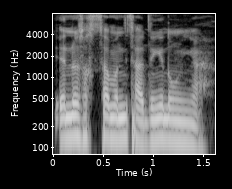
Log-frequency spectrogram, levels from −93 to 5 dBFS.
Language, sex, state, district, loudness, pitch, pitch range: Garo, male, Meghalaya, South Garo Hills, -17 LUFS, 130 Hz, 120-135 Hz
